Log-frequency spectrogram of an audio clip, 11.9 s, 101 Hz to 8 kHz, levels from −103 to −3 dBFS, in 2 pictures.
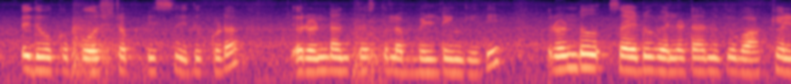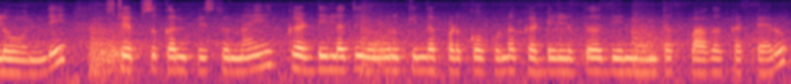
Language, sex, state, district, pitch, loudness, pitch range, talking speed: Telugu, female, Andhra Pradesh, Krishna, 200 Hz, -20 LUFS, 195-215 Hz, 140 wpm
